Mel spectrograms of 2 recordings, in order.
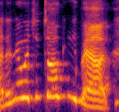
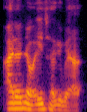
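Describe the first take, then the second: First: High, fast, baffled squeak; high-pitched confusion. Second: Low, soft, flat statement; blunt deadpan. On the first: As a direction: squeak it out, totally lost. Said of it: "I can't". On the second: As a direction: drop it bluntly, no fuss. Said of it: "I just straight up will go". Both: Retold or imitated.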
